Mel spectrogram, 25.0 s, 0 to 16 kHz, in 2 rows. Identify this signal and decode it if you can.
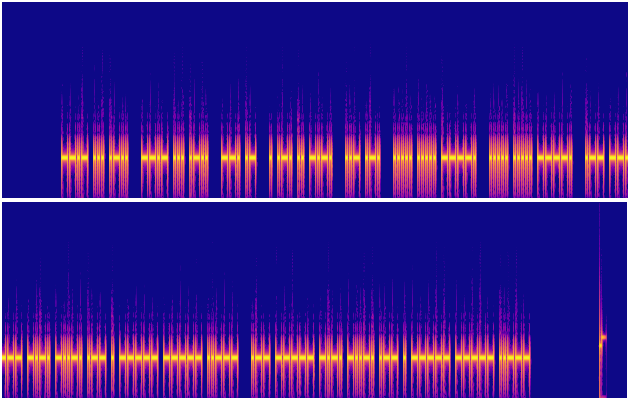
Morse code, heard as a keyed tone, about 30 wpm, 650 Hz. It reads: QSL QSL GA ERIC UR 559 559 W0C/WE002 W0C/WE002
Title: SOTA QSO Practice 30wpm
